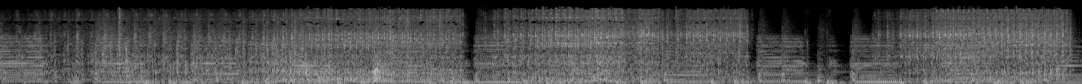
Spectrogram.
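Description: Power metal-shear attachment cutting thin aluminium sheet, a fast, even mechanical chatter that breaks off briefly a little past the middle and starts again, with background music playing.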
